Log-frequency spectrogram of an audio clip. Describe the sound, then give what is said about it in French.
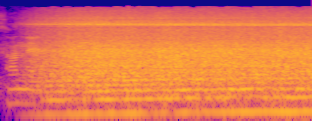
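A piloted Japanese electric vertical take-off and landing multirotor prototype, backed by Toyota and test-flown near Nagoya, gives a loud steady whirring hum of spinning rotors that builds within the first half second and then holds constant. “Voici le premier multirotor électrique à décollage et atterrissage vertical japonais.”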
